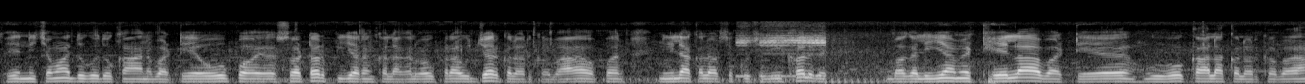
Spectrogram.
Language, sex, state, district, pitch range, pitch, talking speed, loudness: Bhojpuri, male, Uttar Pradesh, Deoria, 125-140 Hz, 130 Hz, 155 wpm, -18 LUFS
